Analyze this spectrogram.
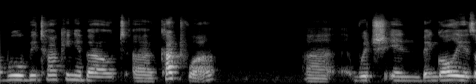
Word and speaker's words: Katwa: be talking about uh katwa uh which in bengali is also is also spelled it's spelled like k-a-t-o-y-a but it's pronounced as katwa um so it is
